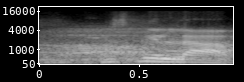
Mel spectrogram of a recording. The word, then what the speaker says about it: বিসমিল্লাহ: বিসমিল্লাহ, পাতলা হবে। দেখো এইটা কিন্তু একটা গুরুত্বপূর্ণ নিয়ম। আল্লাহ শব্দের পূর্বে যদি জের আসে তাহলে আল্লাহ শব্দটা হালকা করে পাতলা করে উচ্চারণ হবে, যেমন বিসমিল্লাহ।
